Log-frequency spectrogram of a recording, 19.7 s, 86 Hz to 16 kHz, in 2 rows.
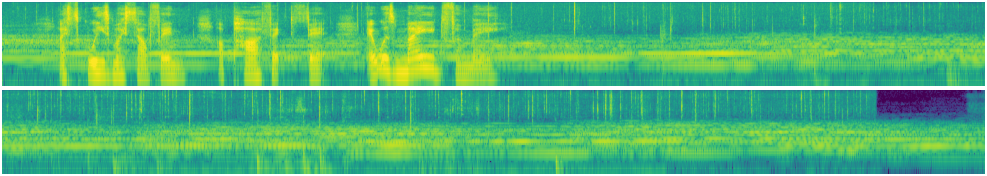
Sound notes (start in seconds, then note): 6.7 soft crackling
